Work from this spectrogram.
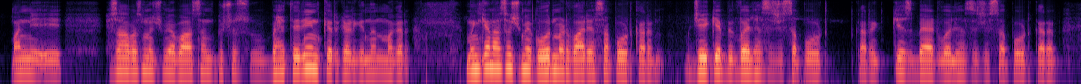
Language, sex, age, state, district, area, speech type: Kashmiri, male, 30-45, Jammu and Kashmir, Anantnag, rural, spontaneous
